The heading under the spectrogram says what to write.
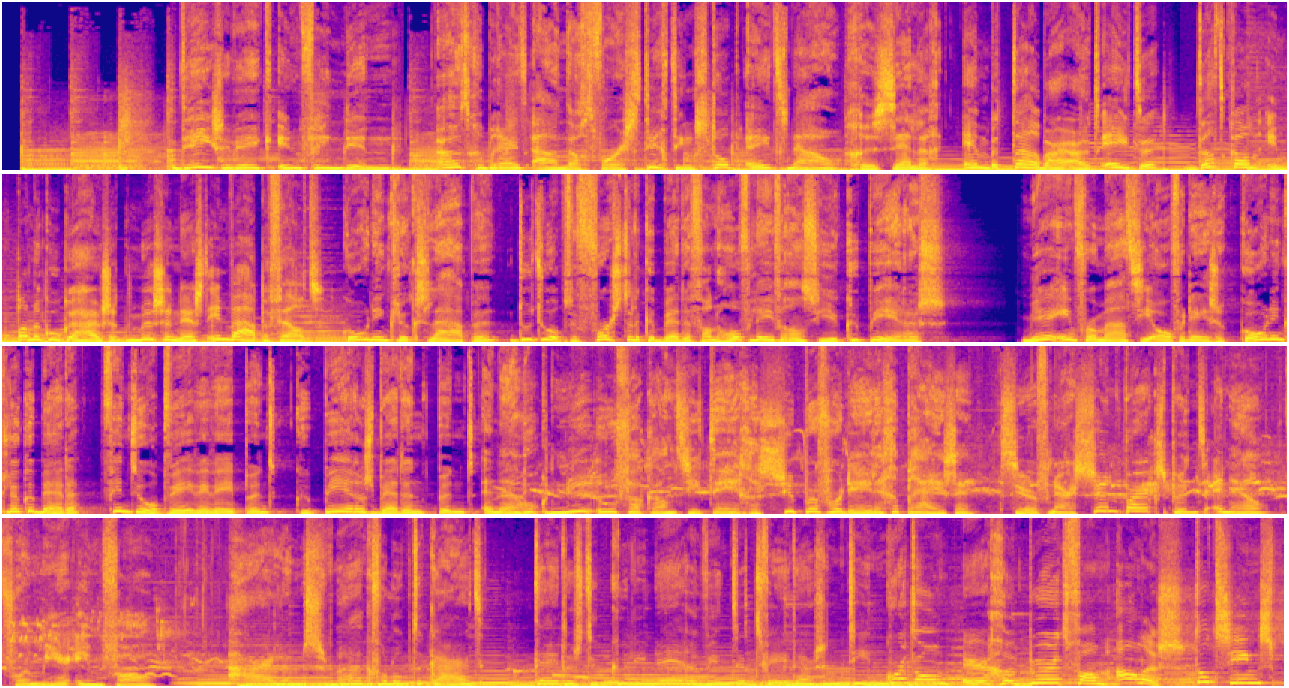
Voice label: commercials

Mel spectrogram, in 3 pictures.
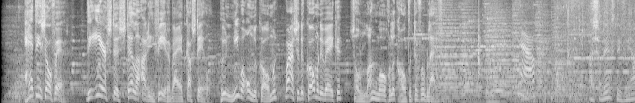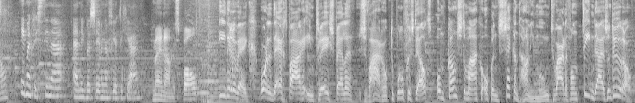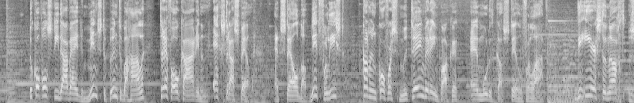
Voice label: voice over

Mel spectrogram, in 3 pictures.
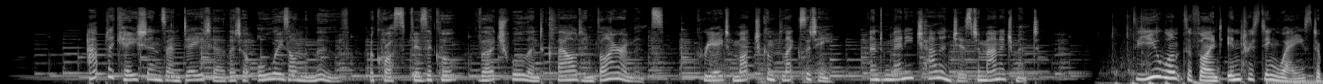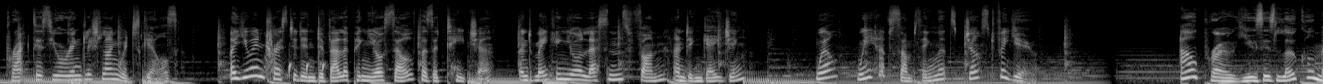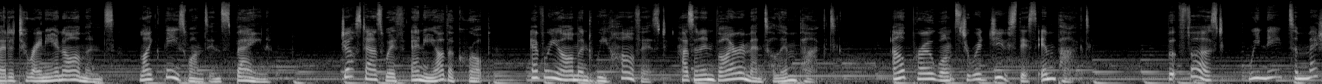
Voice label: Corporate

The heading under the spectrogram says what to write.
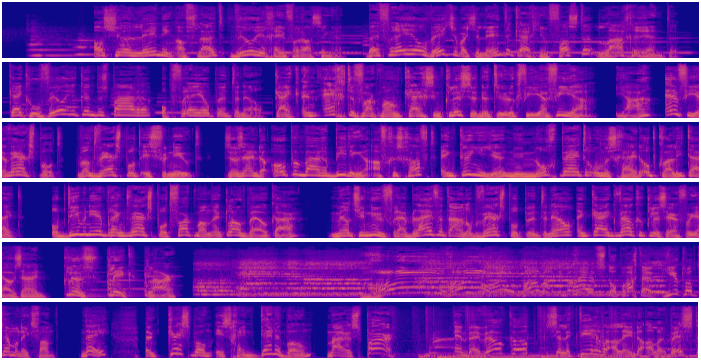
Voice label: Commercials

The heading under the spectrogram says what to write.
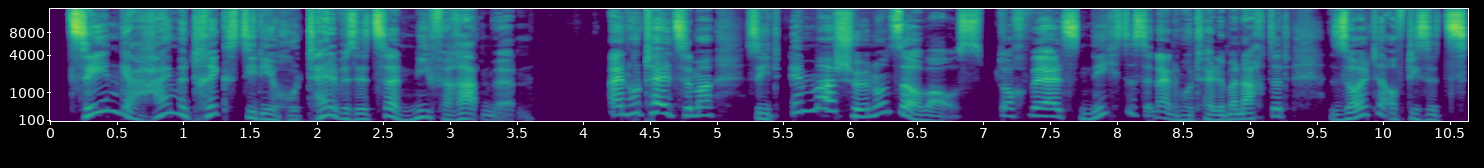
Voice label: Youtube Video Hotels German

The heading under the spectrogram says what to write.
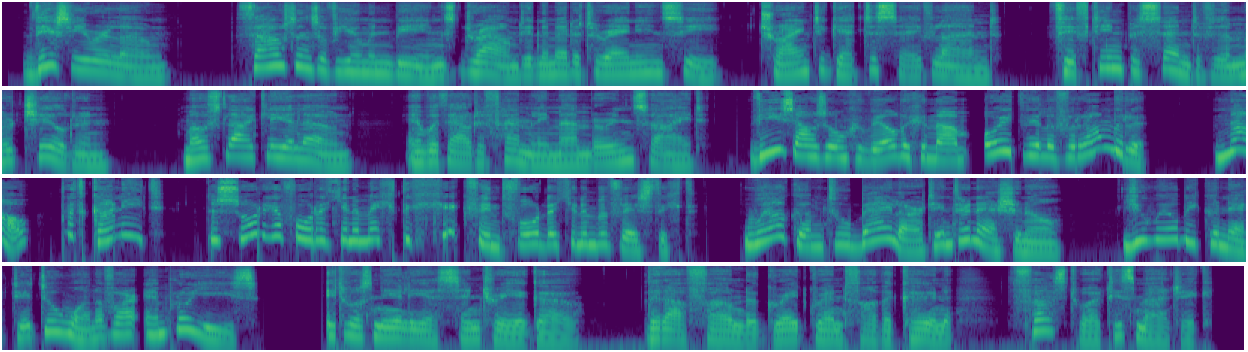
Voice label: English Flemish

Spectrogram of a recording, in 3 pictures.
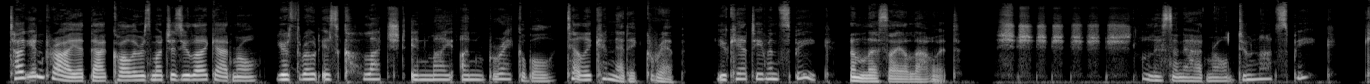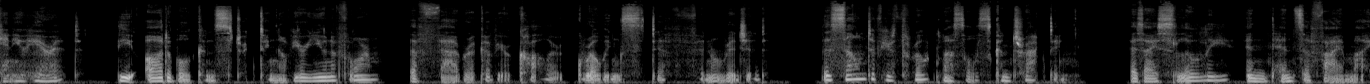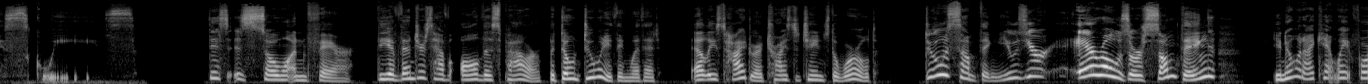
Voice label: Video Games Character

